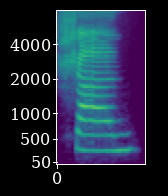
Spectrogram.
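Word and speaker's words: 山: And this is Shan. Can you repeat after me? Shan.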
